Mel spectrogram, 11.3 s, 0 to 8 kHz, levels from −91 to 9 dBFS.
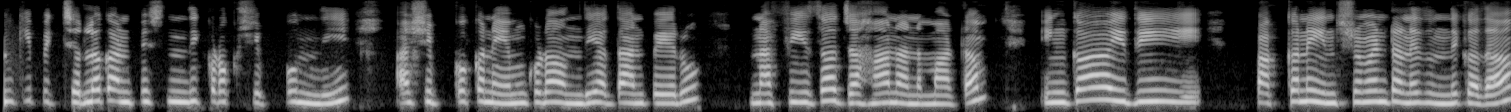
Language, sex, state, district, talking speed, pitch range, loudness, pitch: Telugu, female, Andhra Pradesh, Visakhapatnam, 150 wpm, 250-290 Hz, -14 LUFS, 270 Hz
